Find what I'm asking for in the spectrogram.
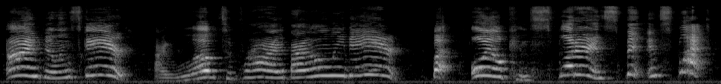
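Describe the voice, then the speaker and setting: A woman voicing a timid male storybook cook who is scared of everything, high and quavering, stammering and pleading. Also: sing-song, a little slow, fairly bright tone, exaggerated voice, poor audio. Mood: terrified. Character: timid, terrified wimpy male cook with wobbly knees.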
